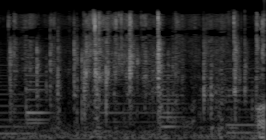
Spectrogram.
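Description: Background music of soft sustained notes, with crackling clicks from a food packet being torn and peeled open by hand.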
